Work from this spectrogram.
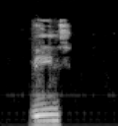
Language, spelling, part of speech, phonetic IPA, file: Latvian, vīns, noun, [ˈvīːns], Lv-vīns.ogg
- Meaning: 1. wine (alcoholic drink made from berriess or fruit juices) 2. vine (the plant which produces grapes, usually called vīnkoks)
